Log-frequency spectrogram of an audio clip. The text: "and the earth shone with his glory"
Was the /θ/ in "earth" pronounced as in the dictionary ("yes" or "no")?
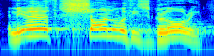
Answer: yes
